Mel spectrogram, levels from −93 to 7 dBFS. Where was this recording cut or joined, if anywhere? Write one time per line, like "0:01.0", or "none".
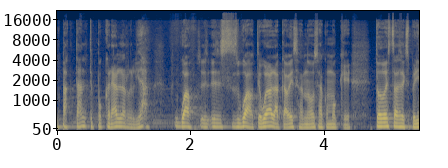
none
